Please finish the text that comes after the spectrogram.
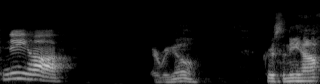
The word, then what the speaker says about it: Niehoff: It's Niehoff.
